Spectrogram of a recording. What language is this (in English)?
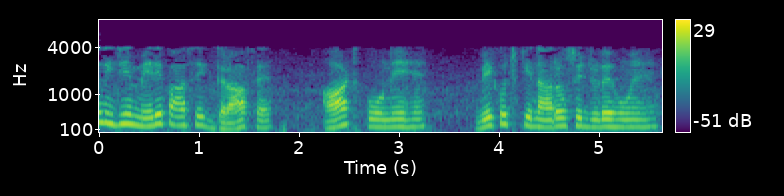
Hindi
